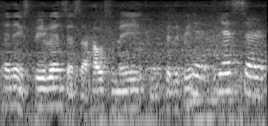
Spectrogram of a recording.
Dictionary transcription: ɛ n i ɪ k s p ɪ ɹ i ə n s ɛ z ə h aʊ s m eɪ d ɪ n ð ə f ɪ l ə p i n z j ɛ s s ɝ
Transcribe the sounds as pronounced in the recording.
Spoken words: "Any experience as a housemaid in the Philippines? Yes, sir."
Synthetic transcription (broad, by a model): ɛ n i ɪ k s p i ɹ i ə n s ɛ s ə h aʊ s m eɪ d ɪ n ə f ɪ l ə p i n j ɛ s s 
